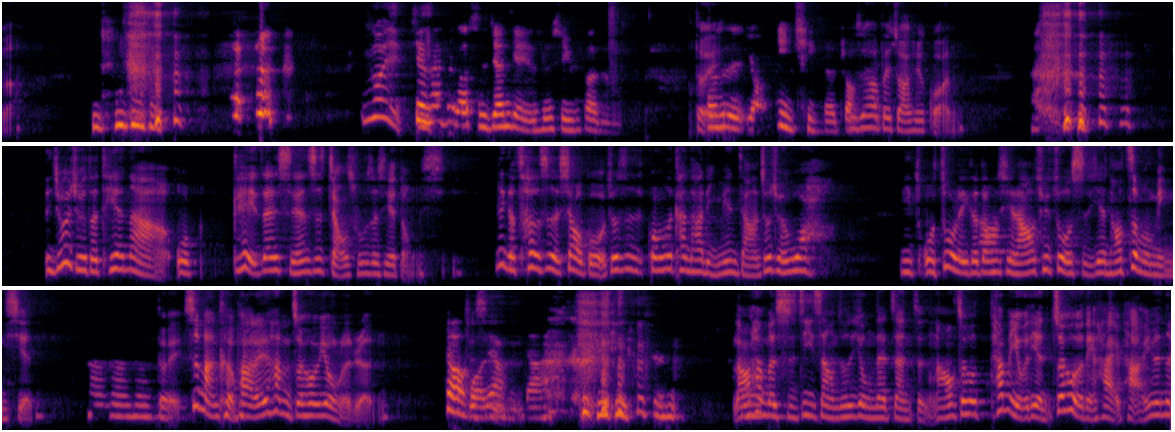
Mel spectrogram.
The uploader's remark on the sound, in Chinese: 這集其實是舊存檔，之前在Youtube直播。音質就是早期的地獄音質，我盡量把聲音調整到勉強可以接受了。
